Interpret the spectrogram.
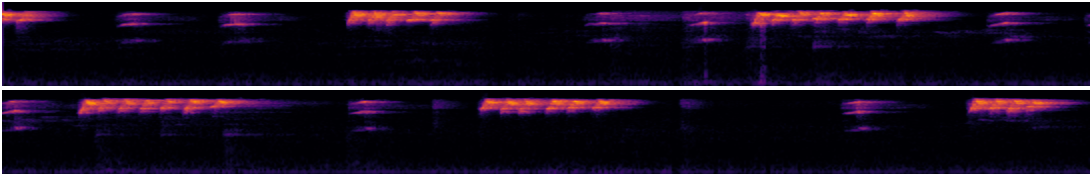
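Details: High, rapid buzzy trills from a Bar-winged prinia on a training recording filled with cililin phrases, alternating with short sharp chips; bursts come roughly every second across eight seconds in a quiet background.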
